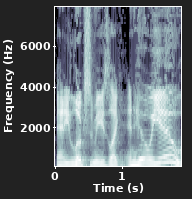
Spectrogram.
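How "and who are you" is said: badly done, high-pitched put-on Liverpool Scouse accent. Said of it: "My impression's real bad".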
